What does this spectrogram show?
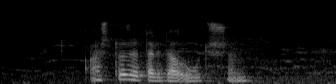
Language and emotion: Russian, sad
